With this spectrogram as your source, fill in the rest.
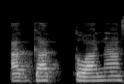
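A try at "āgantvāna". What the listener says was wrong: Agan, agan. That's N here. Agan.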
